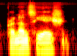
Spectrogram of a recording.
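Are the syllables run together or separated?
run together. The syllables are run together smoothly. "And then they start to run them together"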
